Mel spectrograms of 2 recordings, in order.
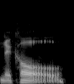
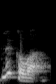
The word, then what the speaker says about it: Nicola: or why not just Nicole thank you that's a great question my dad is British so in England it's Nicola it's a totally normal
